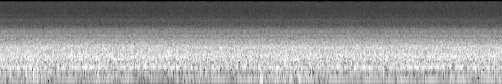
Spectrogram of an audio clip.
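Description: Steady low engine-like hum with hiss, like a vehicle idling, with no distinct events.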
